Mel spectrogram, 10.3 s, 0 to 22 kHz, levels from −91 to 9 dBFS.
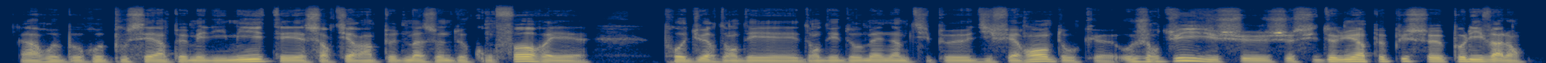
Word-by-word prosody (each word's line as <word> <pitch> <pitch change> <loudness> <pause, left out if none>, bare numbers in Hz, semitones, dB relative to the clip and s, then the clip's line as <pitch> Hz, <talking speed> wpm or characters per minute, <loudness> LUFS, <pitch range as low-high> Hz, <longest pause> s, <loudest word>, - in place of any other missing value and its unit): à 95 0 -1
reb 95 0 -3
repousser 105 +2 -2
un 100 - 0
peu 100 +4 -2
mes 100 0 +1
limites 110 +8 +3
et 95 -1 +1
sortir 90 +4 -2
un 95 - -1
peu 90 +4 -5
de 95 - -5
ma 100 - +2
zone 95 0 -2
de 100 - -3
confort 105 +6 +2
et 90 -1 0
heu, 80 - -8 0.5
produire 105 0 +1
dans 95 0 -2
des 90 -2 -1
dans 90 +2 -4
des 95 0 -3
domaines 95 +2 -1
un 95 - -1
petit 90 +2 -13
peu 95 -1 -2
différents, 95 +9 +2
donc, 90 -6 -7
heu, 80 -1 -7
aujourd'hui, 115 +7 +1
je 100 -1 -1
je 95 +2 +2
suis 105 +2 -8
devenu 120 +4 +4
un 125 - +5
peu 130 - -3
plus 130 +1 -5
heu, 115 - +3
polyvalent. 110 -6 +3
100 Hz, 235 wpm, -23 LUFS, 90-110 Hz, 0.5 s, un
